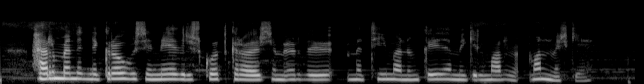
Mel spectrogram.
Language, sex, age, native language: Icelandic, female, 18-19, Icelandic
